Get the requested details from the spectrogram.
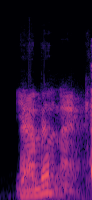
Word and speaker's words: Jablonec: Jablonec.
